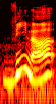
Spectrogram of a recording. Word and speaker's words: Wiener: in German we say Vina the German W is pronounced like English V and it usually refers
